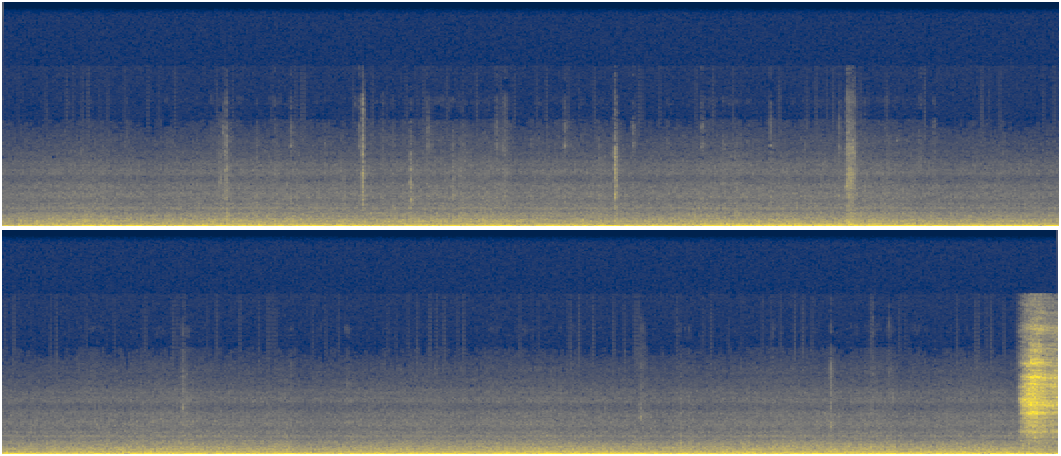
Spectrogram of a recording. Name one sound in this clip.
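Tyres rumble on the pavement.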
